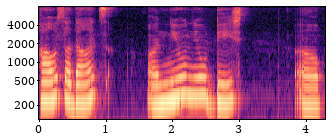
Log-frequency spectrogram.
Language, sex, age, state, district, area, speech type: Goan Konkani, female, 18-30, Goa, Quepem, rural, spontaneous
